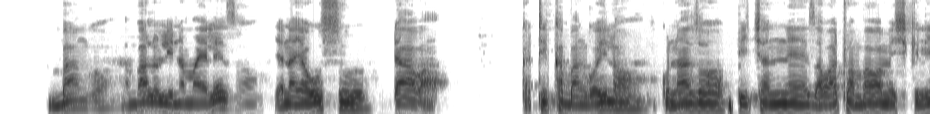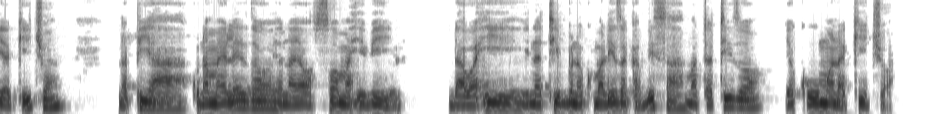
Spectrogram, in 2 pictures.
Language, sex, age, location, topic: Swahili, male, 25-35, Kisumu, health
